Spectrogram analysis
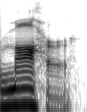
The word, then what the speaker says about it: Maher: that for example is Bill Mah and it's not it's not spelled it's spelled Mayer or Maher Bill Maher but it's Mah so that it's sort of it's French um he is a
